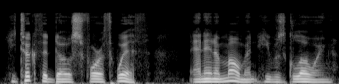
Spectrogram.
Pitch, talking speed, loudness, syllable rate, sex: 125 Hz, 210 wpm, -17 LUFS, 5.2 syllables/s, male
